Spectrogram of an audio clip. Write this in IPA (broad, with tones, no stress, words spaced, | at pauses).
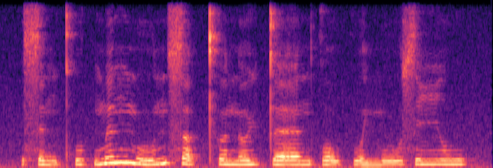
sɪ˨˩ŋ kʷʰɐ˨k̚mɪ˥ŋmuː˨˥n sɐ˨˥t̚t̪ʰɵ˨nɵ˧ɥ t̪ɛː˨˧n ko˨˧wkʷɐ˨jmuː˨˧siː˥w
